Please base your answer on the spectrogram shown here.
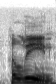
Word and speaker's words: Helene: Helen Pauline what was it how was it pronounced Helene hurricane yeah here's another tough one Michael American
